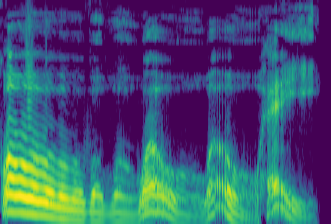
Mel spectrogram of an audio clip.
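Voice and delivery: rising, loud string of whoas to cut her off. Retold or imitated. Telling his panicking wife to slow down, loud rising whoas. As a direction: hold up, hold up, stop her right there.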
